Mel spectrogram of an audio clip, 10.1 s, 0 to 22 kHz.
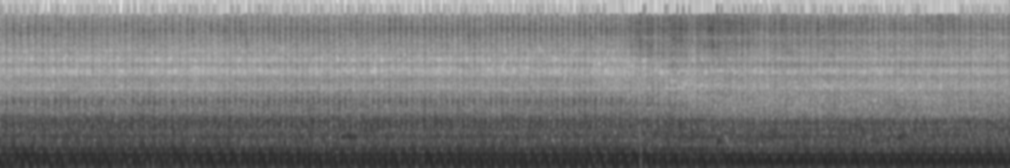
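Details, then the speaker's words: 1987 Lawn-Boy 8073B two-stroke mower, started after sitting almost a year and fitted with new greased capstan rollers: it is still hard starting, but once running gives a steady, even buzz with no misses or surging; normal running. "not bad overall, really. I mean, still needs a little bit of work. It's hard starting, but seems to run fine."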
